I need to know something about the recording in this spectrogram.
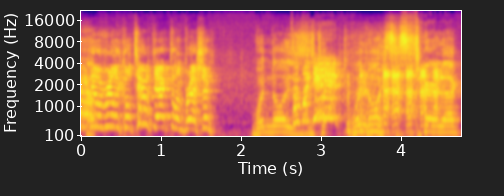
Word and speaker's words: pterodactyl: do a really cool pterodactyl impression what noise what noise do pterodactyl make when it goes to the bathroom no nothing cuz the p is silent God damn it flavor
